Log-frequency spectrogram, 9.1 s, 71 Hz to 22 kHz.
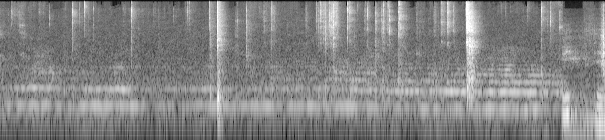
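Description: Small clicks, scrapes and light metallic taps up close as a nut and wave washer come off the starter motor of a 1977 BMW R75/7 motorcycle, quiet overall with a couple of sharper ticks.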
